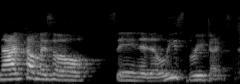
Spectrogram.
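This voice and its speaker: Animated and raised, a woman's projected voice carries a bright, sharp tone and a Canadian accent. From Canada. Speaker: talk show host. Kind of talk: casual live-stream conversation.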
